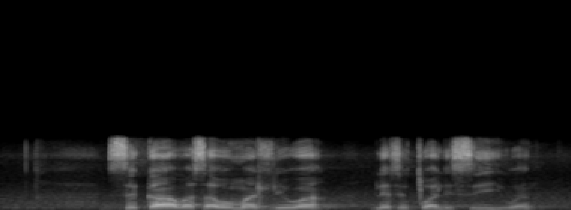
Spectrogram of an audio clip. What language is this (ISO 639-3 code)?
ssw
